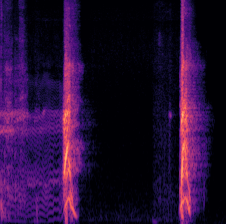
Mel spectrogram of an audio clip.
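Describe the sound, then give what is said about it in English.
A person imitates a dog barking with two sharp, loud woofs about a second and a half apart, each a short rough burst that rises and falls in pitch, with silence between. “I can bark like a dog”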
